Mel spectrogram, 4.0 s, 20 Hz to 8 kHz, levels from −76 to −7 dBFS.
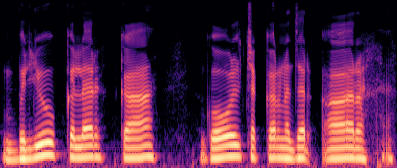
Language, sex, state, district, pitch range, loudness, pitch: Hindi, male, Punjab, Fazilka, 135-150 Hz, -14 LUFS, 140 Hz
